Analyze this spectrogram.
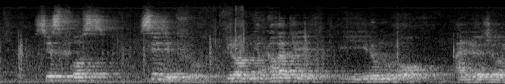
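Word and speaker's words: Sisyphe: 근데 20세기의 철학자인 알베르 까미가 그래서 이 시스퍼스를 생각하고 이 시지프 신화를 썼습니다. The Myth of Sisyphus. 네, 프랑스 분이니까 시지프라고 발음하고 시지프 신화.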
